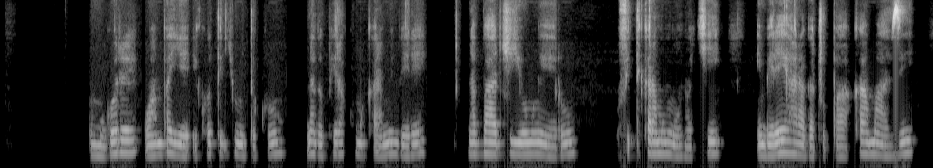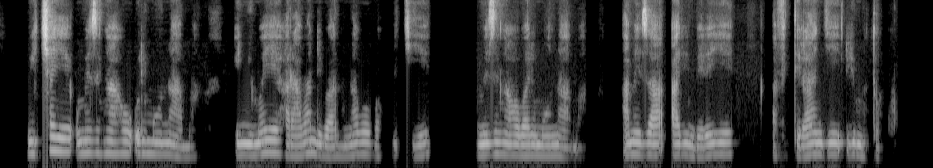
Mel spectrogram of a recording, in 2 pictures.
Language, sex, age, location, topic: Kinyarwanda, female, 25-35, Huye, government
